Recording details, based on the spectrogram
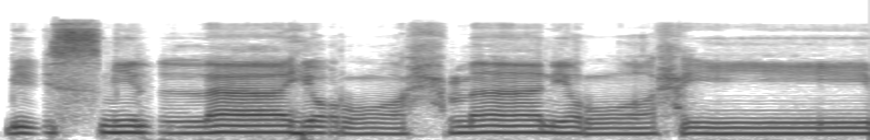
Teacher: Huruf lam ini kondisi tebalnya itu hanya untuk lafaz Allah yang sebelumnya berharakat fathah atau dommah. Maka kalau lafaz Allah sebelumnya berharakat kasrah, lam dibaca tipis.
